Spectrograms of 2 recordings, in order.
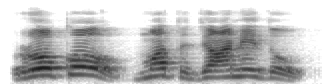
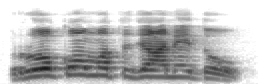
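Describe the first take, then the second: First: Loud "रोको", break, then "मत जाने दो"; very slow, stop firmly after "रोको"; negative sense, pause after रोको. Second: "रोको मत" joined, then "जाने दो"; slowly group "रोको मत" before "जाने दो"; positive sense, pause after मत. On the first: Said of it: "से नकारात्मक". ("रोको" पर विराम, नकारात्मक ध्वनि) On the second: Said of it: "से सकारात्मक ध्वनि हो रही है". ("रोको मत" साथ, सकारात्मक ध्वनि) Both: Shown as a demonstration.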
